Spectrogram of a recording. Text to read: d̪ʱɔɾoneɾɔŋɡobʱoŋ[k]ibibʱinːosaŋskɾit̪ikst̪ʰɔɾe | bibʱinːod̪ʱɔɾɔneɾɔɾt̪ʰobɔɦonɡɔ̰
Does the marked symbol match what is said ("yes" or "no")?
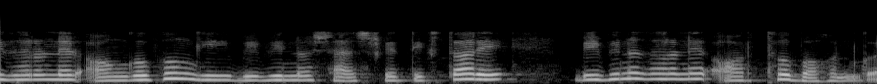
no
